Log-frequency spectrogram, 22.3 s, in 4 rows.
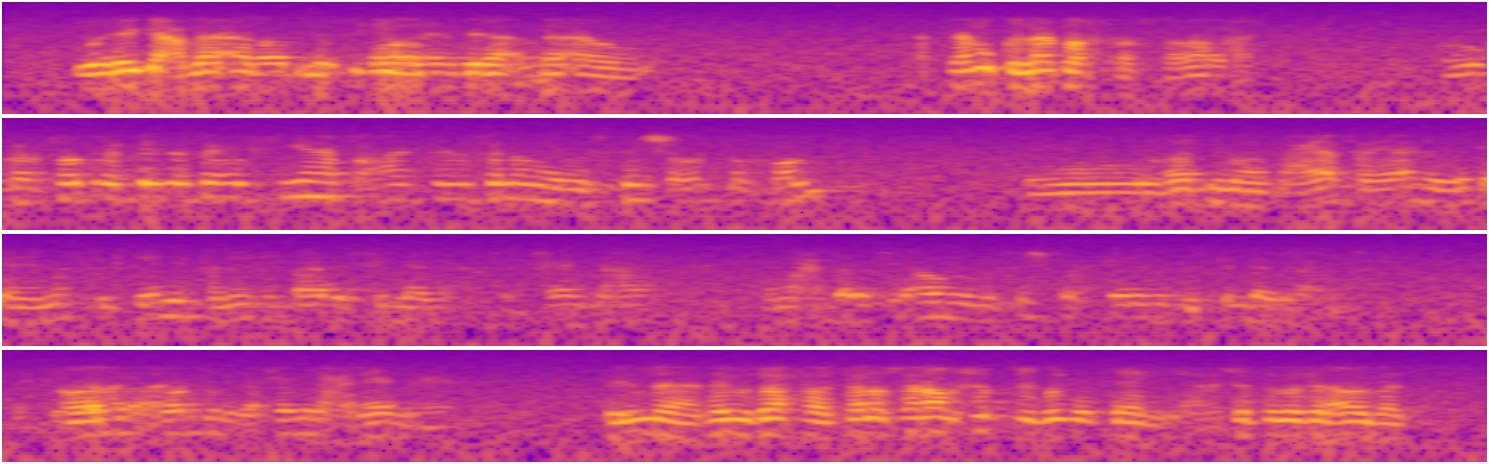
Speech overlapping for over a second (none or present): present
